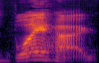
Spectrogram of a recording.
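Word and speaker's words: Blåhaj: The correct way to pronounce it is Blayhag, right? Like the shark plushie.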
